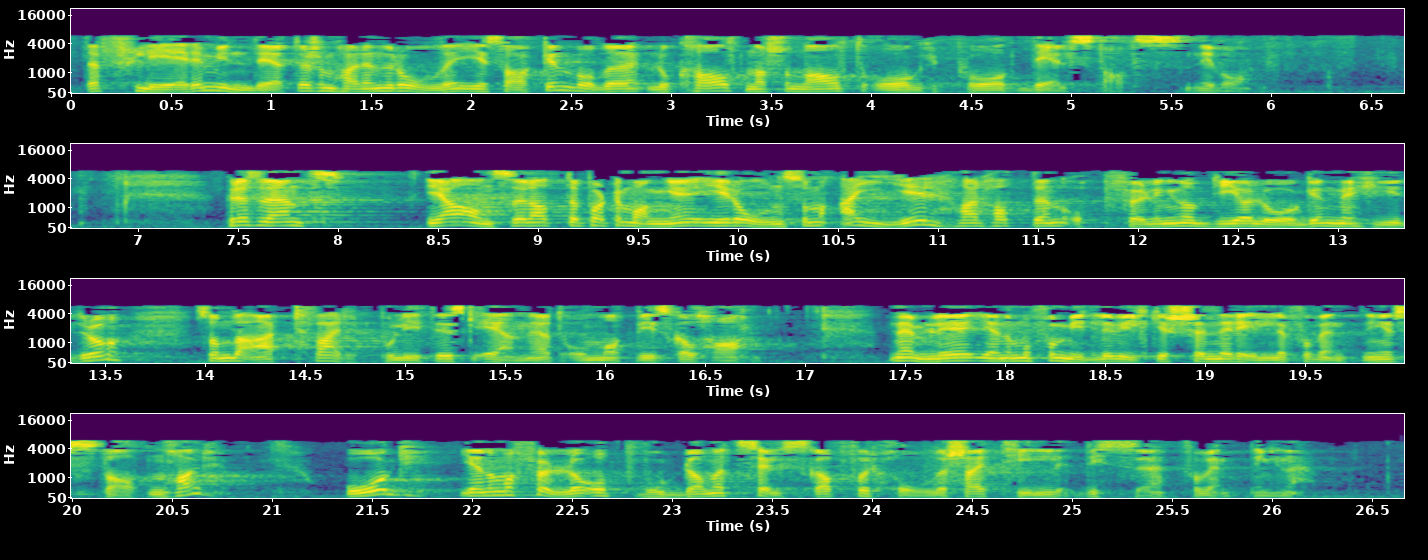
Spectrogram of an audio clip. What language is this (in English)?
Norwegian Bokmål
